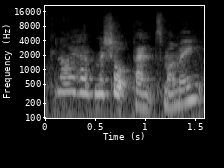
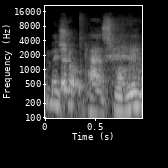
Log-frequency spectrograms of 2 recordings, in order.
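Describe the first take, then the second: First: Put-on high, soft British child; British child accent. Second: Raised mock-British child; echoed British accent. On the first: Shown as a demonstration. Host showing off their only accent, put-on British child. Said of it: "That's my only accent". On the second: Guest echoing the host's accent, lightly mock British.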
